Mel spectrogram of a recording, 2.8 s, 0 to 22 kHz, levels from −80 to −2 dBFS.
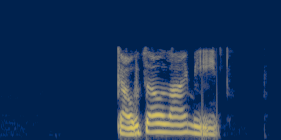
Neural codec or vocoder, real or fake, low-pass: none; real; 5.4 kHz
